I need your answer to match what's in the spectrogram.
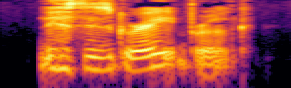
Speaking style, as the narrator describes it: he murmurs

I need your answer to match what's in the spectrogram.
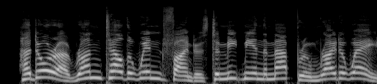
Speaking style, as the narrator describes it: she shouted without slowing

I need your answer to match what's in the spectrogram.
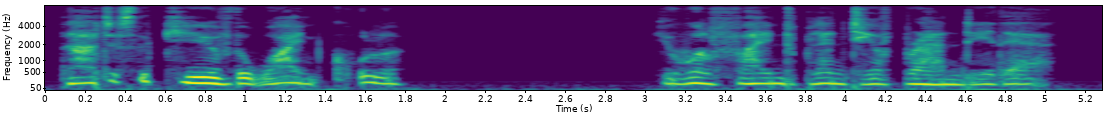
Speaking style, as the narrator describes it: Bulstrode said huskily

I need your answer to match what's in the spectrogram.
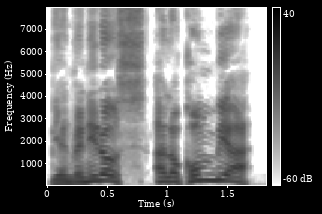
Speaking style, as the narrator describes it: They laughed

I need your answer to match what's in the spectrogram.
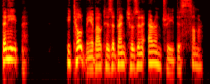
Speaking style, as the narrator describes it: she said sullenly

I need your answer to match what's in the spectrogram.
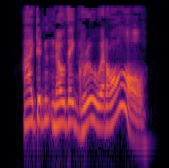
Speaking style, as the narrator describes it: admitted Milo, even more timidly

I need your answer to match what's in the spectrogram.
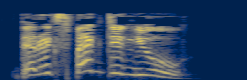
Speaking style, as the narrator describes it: he shouts

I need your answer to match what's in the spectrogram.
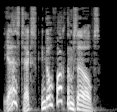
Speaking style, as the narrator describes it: Randy says cheerfully

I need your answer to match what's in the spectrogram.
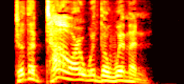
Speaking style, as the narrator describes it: he shouted

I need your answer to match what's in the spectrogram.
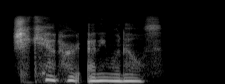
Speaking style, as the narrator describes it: I whispered

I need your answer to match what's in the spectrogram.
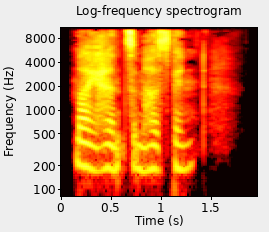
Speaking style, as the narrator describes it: I murmur

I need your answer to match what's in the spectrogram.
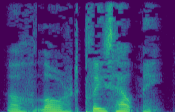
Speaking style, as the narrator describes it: Desmond murmured

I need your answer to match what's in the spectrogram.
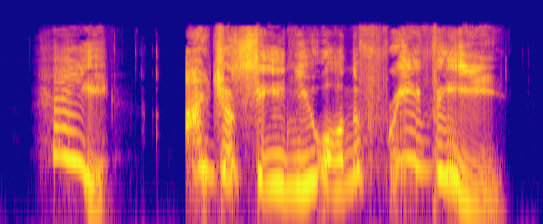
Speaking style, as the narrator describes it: the cabbie exclaimed

